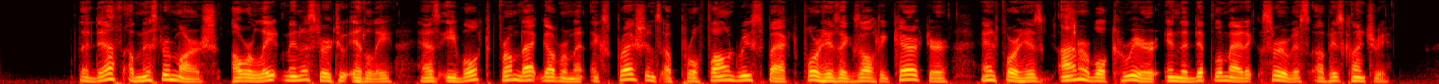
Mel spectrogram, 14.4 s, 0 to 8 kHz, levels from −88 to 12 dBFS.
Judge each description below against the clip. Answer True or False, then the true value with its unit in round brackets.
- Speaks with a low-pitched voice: True (125 Hz)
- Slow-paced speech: False (145 wpm)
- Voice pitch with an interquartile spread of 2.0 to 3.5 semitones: False (4.8 semitones)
